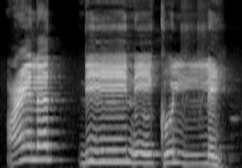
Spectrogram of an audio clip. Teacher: 'Ala dini, di panjang dua ketukan karena ada ya mati diawali dengan kasrah. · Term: mad tabi'i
